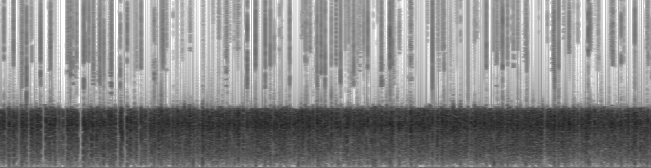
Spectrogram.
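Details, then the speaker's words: Pottery Barn Grand Phone at initial checkout, owner reports calls cutting off: constant hissing crackle and sizzle on dial tone with sharp pops; handset cord ruled out. "number and you can hear all that sizzling and crackling now we've checked the handset cord and things since this is the initial checkout and that's not the problem"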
